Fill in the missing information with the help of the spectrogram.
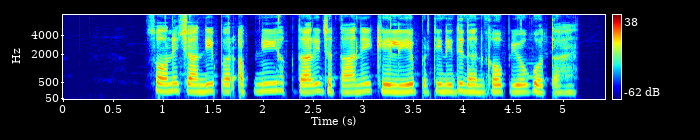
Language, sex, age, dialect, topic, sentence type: Hindi, female, 31-35, Marwari Dhudhari, banking, statement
